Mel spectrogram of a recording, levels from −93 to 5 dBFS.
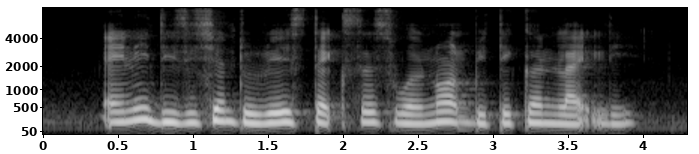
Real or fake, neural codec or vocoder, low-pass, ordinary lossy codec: real; none; none; none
